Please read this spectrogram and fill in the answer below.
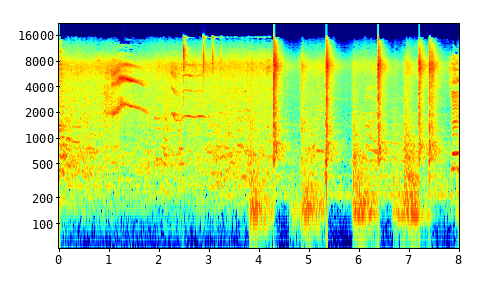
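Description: Audience murmur, then a scout drum band starting to play: sharp drum and cymbal strikes begin about four seconds in and come at an uneven pace.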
